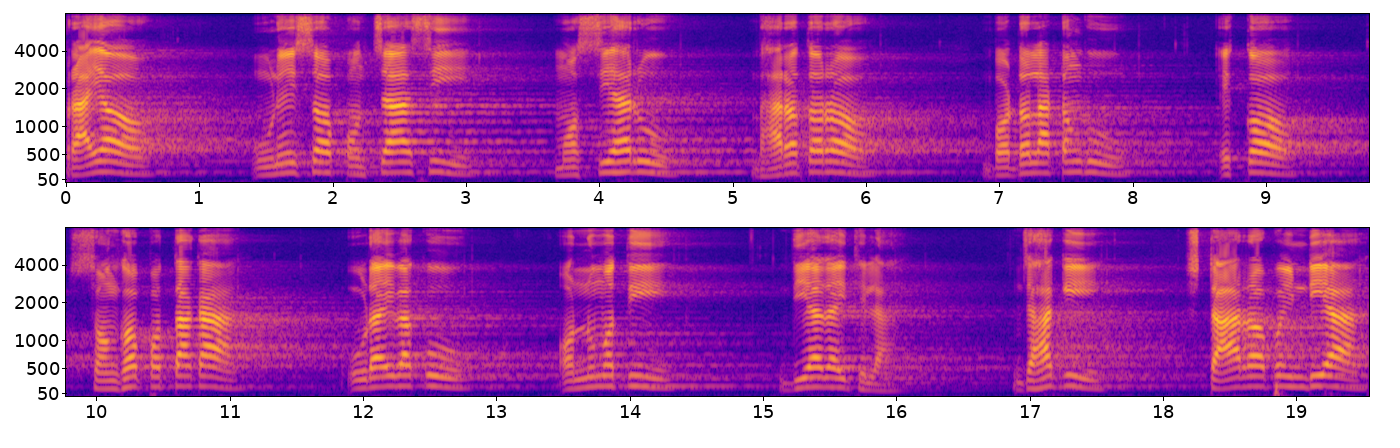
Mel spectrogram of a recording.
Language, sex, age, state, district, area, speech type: Odia, male, 30-45, Odisha, Dhenkanal, rural, read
